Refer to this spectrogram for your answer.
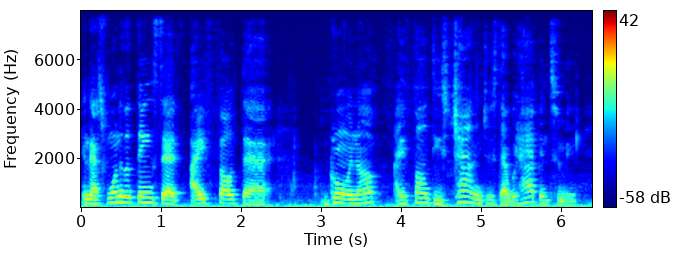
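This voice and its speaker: A woman with an American accent speaks at a moderate pace in a fairly low pitch, with ordinary pitch variation. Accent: slight Boston and Spanish. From Boston, US. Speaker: life coach and motivational speaker. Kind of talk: interview. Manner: animated.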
